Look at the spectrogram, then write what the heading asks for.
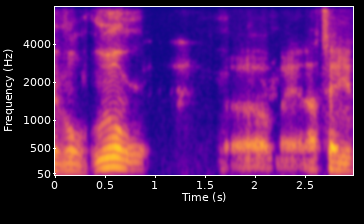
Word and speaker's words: Louisville: It's one syllable. You say Lou and you just say Louisville.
